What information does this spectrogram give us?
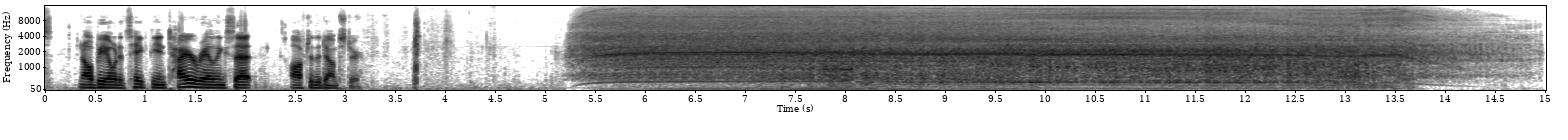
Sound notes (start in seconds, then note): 3.4 saw buzzing, no additional audio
